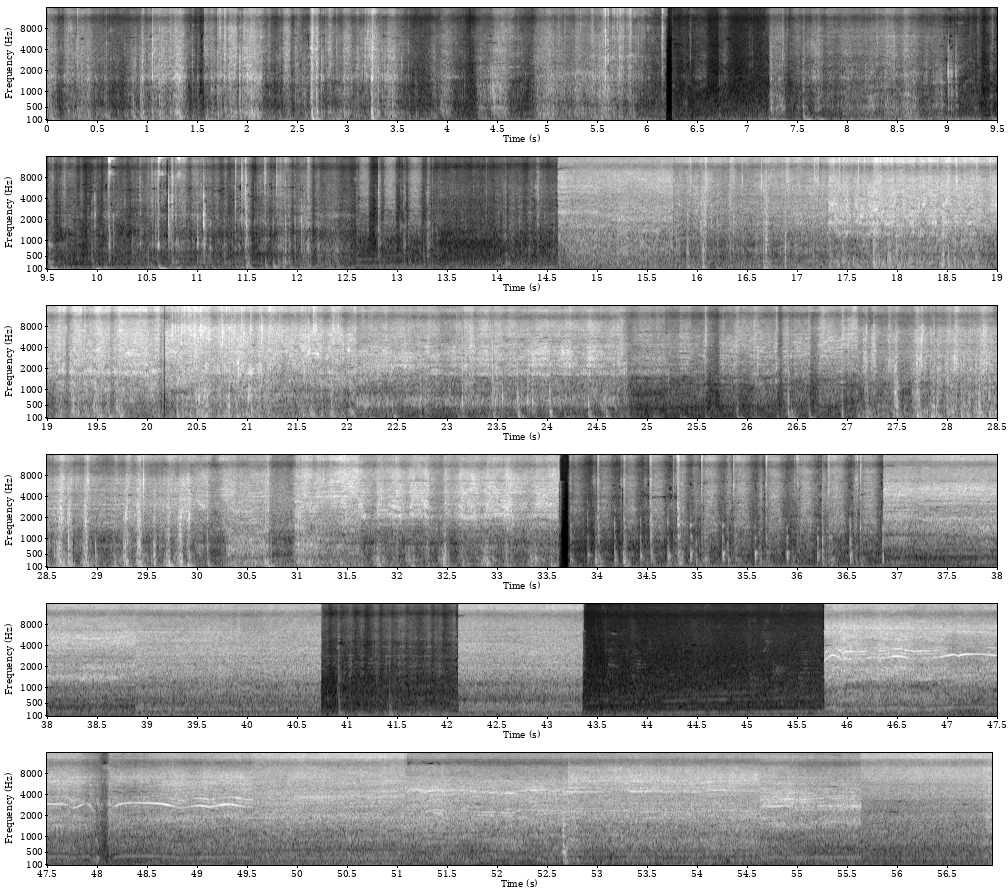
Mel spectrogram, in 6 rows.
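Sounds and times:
upholstery extractor running: 14.6 - 24.8
drill spinning scrub brush: 14.6 - 40.8, 42.1 - 43.4, 45.8 - 56.9.

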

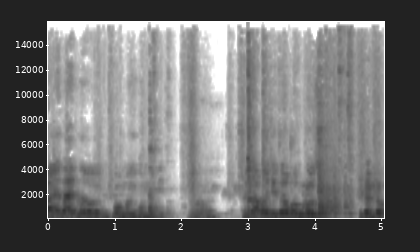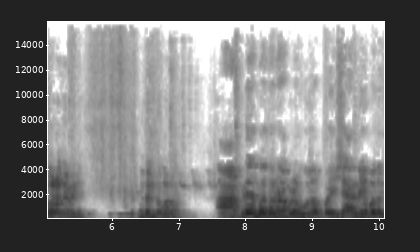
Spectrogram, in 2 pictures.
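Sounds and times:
metal pots clattering: 2.8 - 5.0.

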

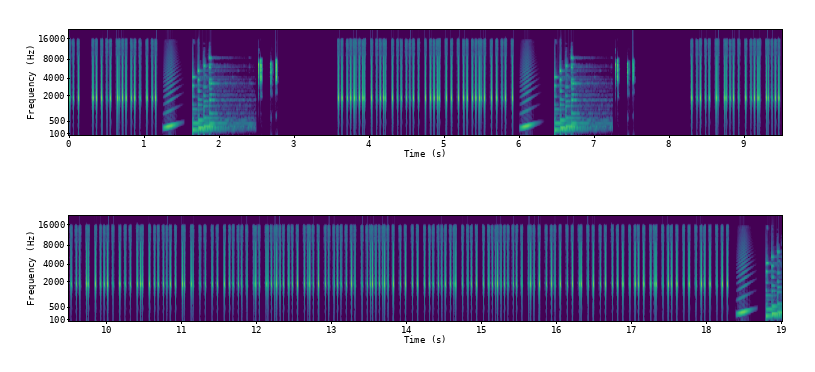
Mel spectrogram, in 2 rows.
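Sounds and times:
rapid keyboard typing clicks: 0.0 - 1.3, 3.6 - 6.0, 8.3 - 18.6.

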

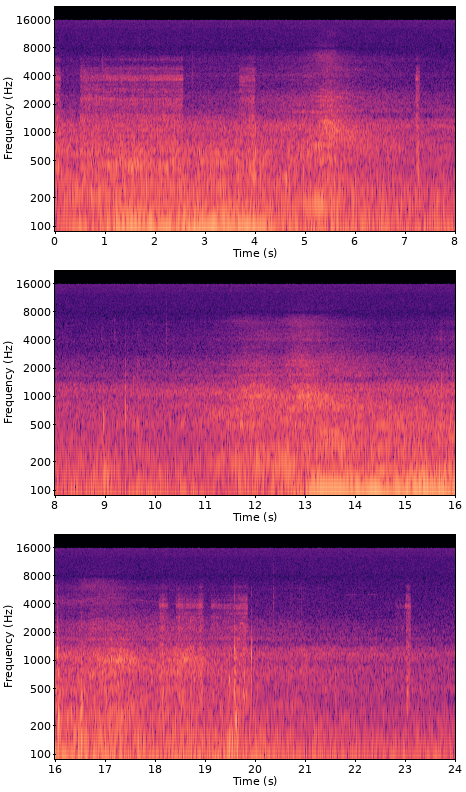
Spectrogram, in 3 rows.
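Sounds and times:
traffic drone: 0.0 - 24.0.

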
